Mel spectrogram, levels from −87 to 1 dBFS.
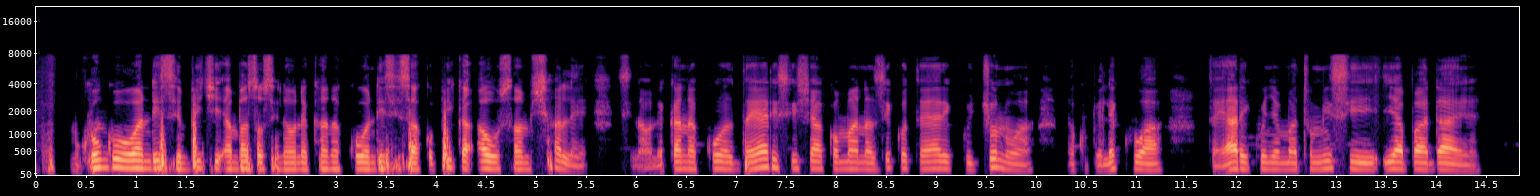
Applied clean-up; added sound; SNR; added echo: none; none; none; none.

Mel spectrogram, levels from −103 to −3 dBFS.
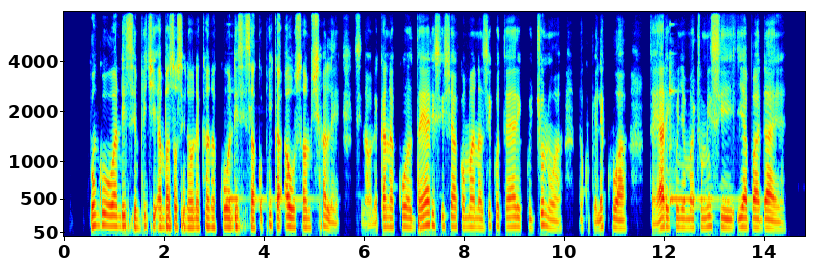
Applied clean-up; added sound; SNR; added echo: neural mask model DeepFilterNet 3.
